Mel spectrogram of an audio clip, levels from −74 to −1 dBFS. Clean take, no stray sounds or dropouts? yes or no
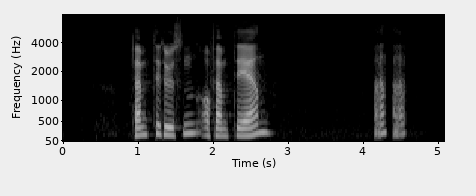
no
